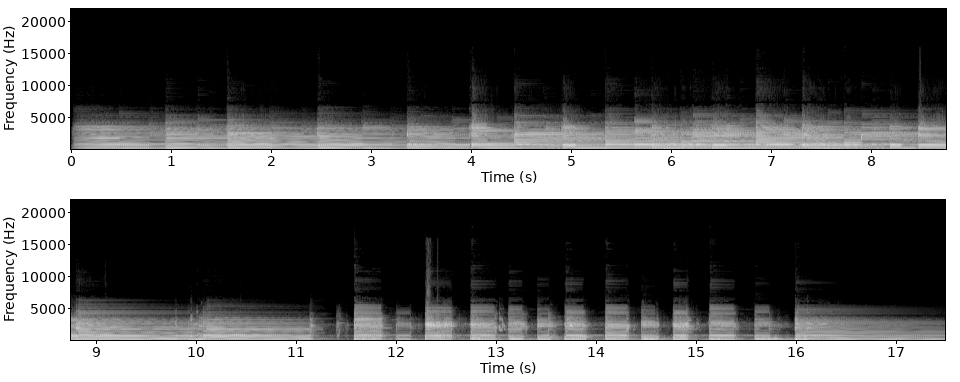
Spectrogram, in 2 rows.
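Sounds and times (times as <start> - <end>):
clean Stratocaster electric guitar: 0.0 - 17.4.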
